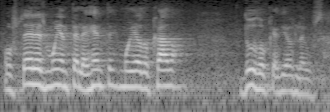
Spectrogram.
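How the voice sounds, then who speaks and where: A male preacher with a fairly high voice delivers a sermon. He tells stories in an animated way and laughs often. A faint hiss runs underneath. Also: moderate pace, highs cut off.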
